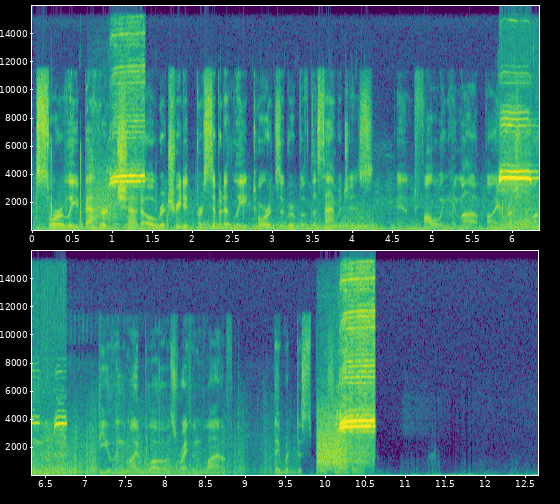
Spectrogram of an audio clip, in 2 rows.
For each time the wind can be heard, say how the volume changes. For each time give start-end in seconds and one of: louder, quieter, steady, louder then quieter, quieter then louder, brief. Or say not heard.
0.0-12.6 quieter.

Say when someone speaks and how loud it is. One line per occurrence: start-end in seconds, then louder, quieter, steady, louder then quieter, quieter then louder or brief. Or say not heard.
0.1-10.7 quieter.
